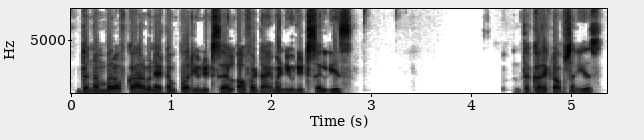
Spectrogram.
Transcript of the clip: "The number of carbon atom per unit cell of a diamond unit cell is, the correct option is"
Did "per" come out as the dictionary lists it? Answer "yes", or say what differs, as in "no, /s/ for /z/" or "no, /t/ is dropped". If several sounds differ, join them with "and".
yes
